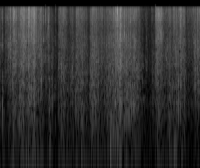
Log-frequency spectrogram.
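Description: Wrapping crinkling and rustling in bursts as a sneaker box is unpacked, the packing being pulled back from the shoes.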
